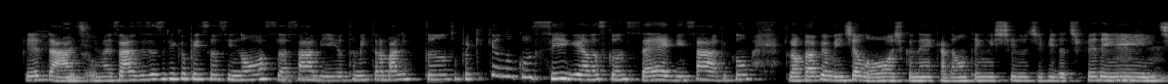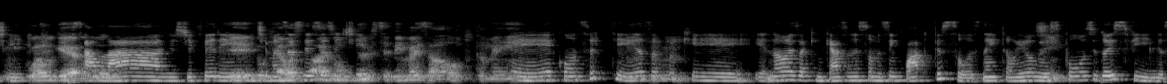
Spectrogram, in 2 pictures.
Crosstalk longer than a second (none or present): present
